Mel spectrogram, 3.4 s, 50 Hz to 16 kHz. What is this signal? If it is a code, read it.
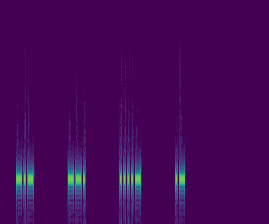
Morse code, heard as a keyed tone, about 52 wpm, spaced as for 17 wpm, 700 Hz. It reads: KG4A
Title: USA Call Signs - 4 Characters - 6x Character Spacing - 50wpm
